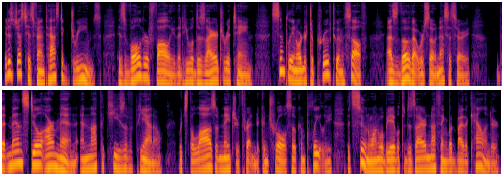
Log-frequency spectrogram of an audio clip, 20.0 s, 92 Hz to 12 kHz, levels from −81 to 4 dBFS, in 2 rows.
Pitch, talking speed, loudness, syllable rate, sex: 115 Hz, 185 wpm, -20 LUFS, 5.3 syllables/s, male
